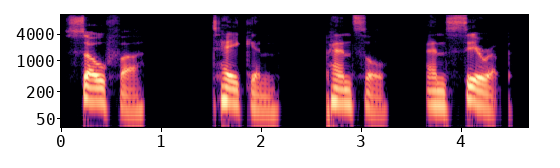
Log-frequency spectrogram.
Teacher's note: the schwa is a neutral vowel sound found in many unstressed syllables like the a in sofa or the e in Taken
